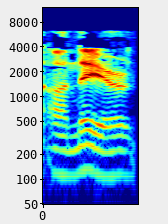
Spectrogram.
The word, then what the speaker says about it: aner: The Greek word is the masculine singular noun, aner. Put that up. A-N-E-R. There's that long E again, aner.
